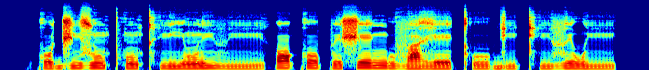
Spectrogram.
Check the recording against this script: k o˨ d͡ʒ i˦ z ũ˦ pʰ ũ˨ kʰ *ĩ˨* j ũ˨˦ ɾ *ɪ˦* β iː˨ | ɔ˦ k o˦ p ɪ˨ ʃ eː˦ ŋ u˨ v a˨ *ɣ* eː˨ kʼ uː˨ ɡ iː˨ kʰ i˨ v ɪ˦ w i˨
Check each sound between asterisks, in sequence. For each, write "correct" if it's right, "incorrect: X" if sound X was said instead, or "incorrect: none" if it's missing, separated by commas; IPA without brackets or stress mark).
incorrect: i˨, incorrect: i˦, correct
